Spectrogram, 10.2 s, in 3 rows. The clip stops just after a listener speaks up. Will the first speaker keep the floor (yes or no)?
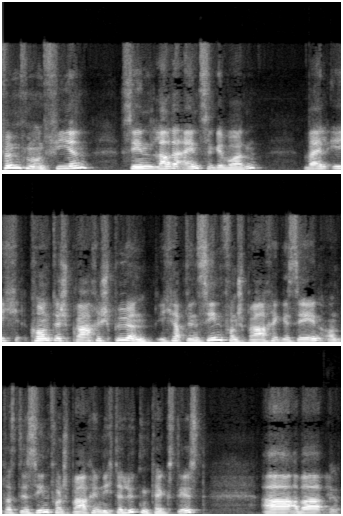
yes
